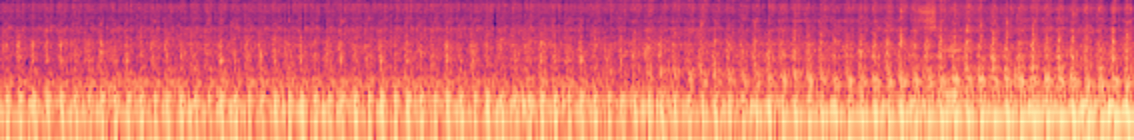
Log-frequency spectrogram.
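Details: Motorcycle after velocity stacks and two shims were fitted, running very well after a test ride, with the deceleration pops now gone: even, crisp exhaust beat at a steady idle, firm and regular with no misses or popping; normal running.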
